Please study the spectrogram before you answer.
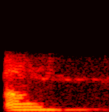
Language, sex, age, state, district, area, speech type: Bodo, female, 30-45, Assam, Udalguri, rural, conversation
